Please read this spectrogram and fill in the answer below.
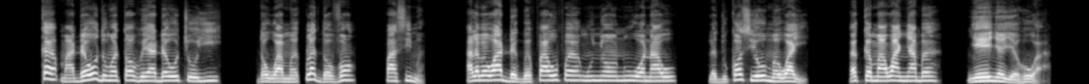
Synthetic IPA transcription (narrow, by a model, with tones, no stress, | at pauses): kɛ˦mã˨ɖɛ˦wo˦d̪o˨mɛ̃˨t̪ɔ˦βe˦a˨ɖɛ˦wo˦t͡ʃo˦ji˦ | d̪ɔ˨wu˨a˨mɛ̃˨k͡plɛ˦d̪ɔ˨vɔ̃˦ | ɸa˦si˦mɛ̰̃˨ | a˨lɛ˦bɛ˦wo˦a˦ɖɛ˨ɡ͡bɛ˨ɸa˦wo˦ɸɛ˦ŋũ˦ɲɔ̃˦nũ˦wɔ˦nã˦wo˦ | lɛ˨d̪u˨kɔ˦si˨wo˦mɛ̃˨wo˦a˦jḭ˨ | ɛ˦kɛ˦mã˦wo˦a˨ɲã˦bɛ˦ | ɲɛ̃˨jɛ˦ɲɛ̃˦je˨ɦo˦wa̰˨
